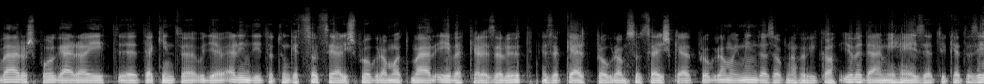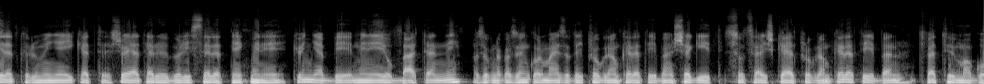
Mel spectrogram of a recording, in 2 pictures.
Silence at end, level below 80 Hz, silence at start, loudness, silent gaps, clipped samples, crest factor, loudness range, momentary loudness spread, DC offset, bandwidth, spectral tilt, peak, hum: 0 s; -36 dBFS; 0 s; -15 LUFS; none; under 0.1%; 14 dB; 1 LU; 3 LU; under 0.1%; 9.4 kHz; -8 dB/octave; -2 dBFS; none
